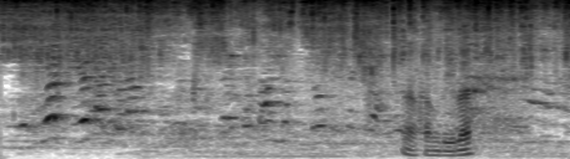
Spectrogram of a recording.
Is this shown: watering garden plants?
yes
